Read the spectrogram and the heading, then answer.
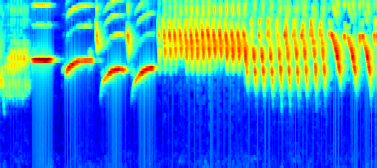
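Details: Gacor canary whose song serves as a lure for canaries that have stopped singing: a brief buzzy note, clear rising whistles repeated four times, then an energetic, tightly packed rapid trill with sweeping notes.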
